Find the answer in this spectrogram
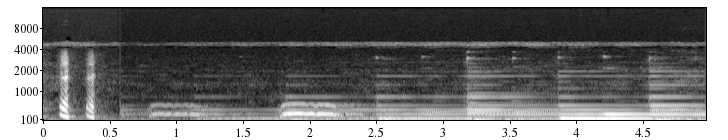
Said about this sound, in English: For example, if the baby woke up and was crying. And in this routine, it triggers lullaby music. Or I guess it's crickets and lullaby music.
